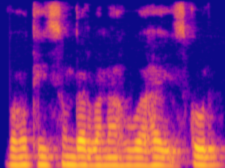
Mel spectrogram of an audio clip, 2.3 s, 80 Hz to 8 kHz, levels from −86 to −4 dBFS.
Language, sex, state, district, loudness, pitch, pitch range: Hindi, male, Chhattisgarh, Balrampur, -18 LUFS, 140 Hz, 135-145 Hz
